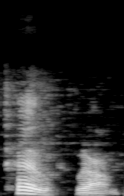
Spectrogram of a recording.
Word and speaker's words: terram: There are no silent letters in Latin. So this is not terram, it's terram. That double R both have individual pronunciations.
